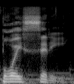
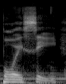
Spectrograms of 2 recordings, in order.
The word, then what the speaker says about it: Boise City: Locals call it Boy City, not Boise the way anyone would say Idaho's capital out loud.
